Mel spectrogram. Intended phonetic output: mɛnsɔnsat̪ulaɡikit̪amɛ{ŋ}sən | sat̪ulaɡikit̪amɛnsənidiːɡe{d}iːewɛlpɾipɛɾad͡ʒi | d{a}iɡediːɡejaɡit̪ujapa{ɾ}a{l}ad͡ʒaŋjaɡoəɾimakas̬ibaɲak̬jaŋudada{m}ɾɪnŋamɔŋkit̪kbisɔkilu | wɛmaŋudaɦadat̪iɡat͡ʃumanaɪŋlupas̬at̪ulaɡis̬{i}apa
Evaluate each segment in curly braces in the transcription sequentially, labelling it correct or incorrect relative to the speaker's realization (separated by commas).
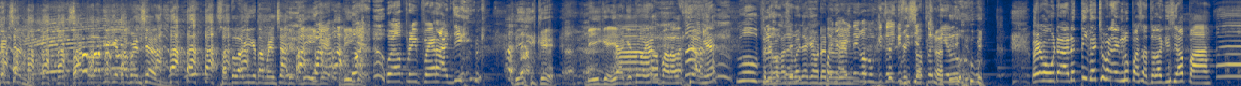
incorrect, correct, incorrect, correct, correct, incorrect, correct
